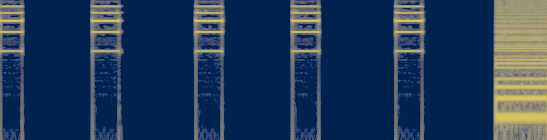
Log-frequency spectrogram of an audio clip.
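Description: Quiz countdown timer sound effect: five short, high-pitched electronic beeps, one a second, then near the end a louder, longer and lower buzzer tone as the time runs out.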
